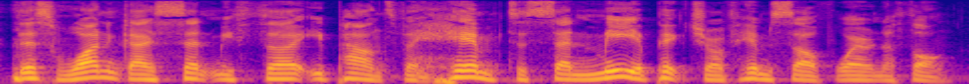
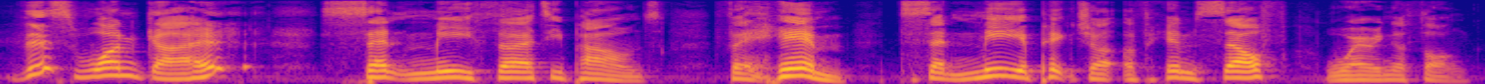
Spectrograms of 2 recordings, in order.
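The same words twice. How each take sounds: First: It is read at a faster pace. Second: It is read at a slower pace.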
